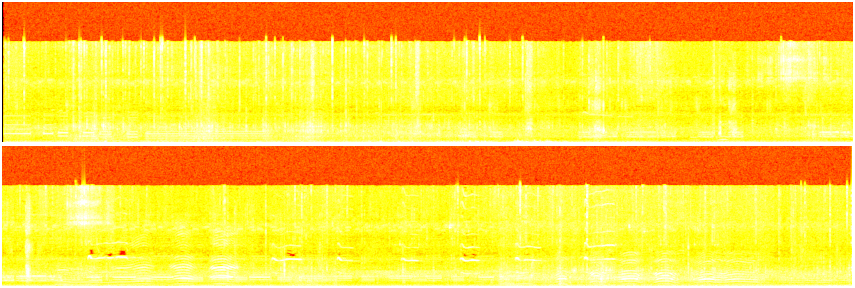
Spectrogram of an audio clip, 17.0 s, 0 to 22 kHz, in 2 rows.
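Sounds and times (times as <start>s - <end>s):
plastic wheels rolling on concrete: 0.0s - 17.0s.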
